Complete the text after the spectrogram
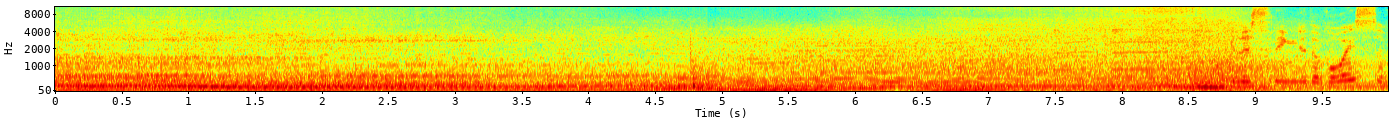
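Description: A car engine rumbles loudly with a deep exhaust note.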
